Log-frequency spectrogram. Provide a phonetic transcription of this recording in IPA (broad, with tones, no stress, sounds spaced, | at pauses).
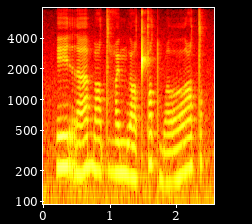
e˧ r a˨˦ b a˧ tˤ ɦ ʏ˧ m uː˨ tˤ ʈ ʏ˦ tˤ b ɔː˨˦ tˤ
